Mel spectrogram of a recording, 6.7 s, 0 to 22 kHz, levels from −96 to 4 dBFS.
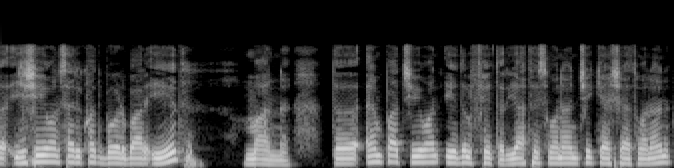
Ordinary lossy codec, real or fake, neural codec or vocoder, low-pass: none; real; none; 7.2 kHz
